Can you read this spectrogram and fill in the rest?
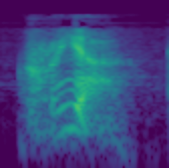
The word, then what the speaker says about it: Kriya: And, you know, have you heard of Akriya? – Akriya, no. – Yeah, it's spelled K-R-I-Y-A. – Kriya.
